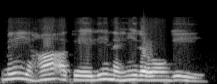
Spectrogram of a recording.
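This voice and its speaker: A woman's voice: mid-range voice, a little slow, a little mellow, lightly acted, low-quality recording. A woman reading the lines of a frightened, stubborn young bride who pleads innocently. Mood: pleading.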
